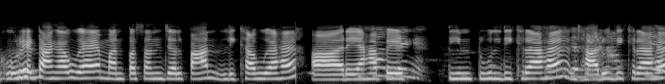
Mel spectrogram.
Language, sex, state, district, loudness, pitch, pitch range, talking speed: Hindi, female, Bihar, Jamui, -14 LUFS, 265 Hz, 255-280 Hz, 205 wpm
